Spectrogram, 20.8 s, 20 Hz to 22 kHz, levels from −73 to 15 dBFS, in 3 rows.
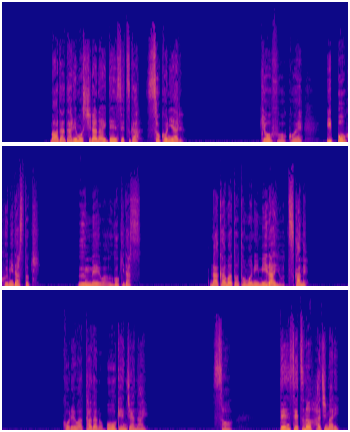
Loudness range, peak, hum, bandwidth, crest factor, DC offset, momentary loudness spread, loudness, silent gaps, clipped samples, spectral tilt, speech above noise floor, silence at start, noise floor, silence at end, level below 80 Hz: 6 LU; -2 dBFS; none; 19 kHz; 20 dB; under 0.1%; 12 LU; -21 LUFS; none; under 0.1%; -4.5 dB/octave; 42 dB; 0.95 s; -62 dBFS; 0.2 s; -54 dBFS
